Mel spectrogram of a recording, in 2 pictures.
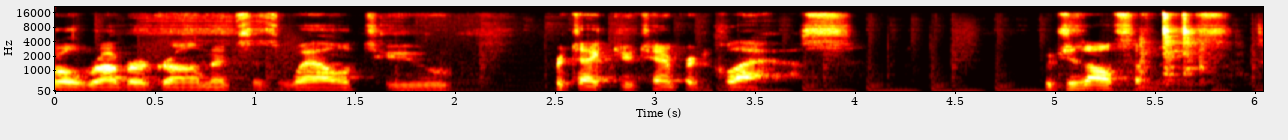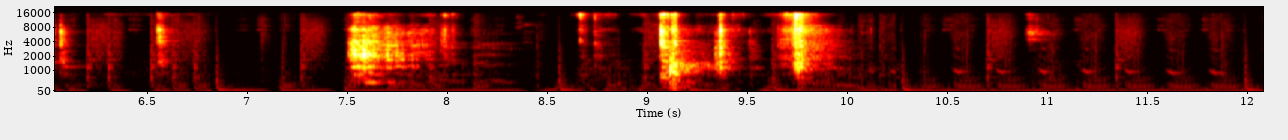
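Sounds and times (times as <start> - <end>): electronic music with steady beat: 3.7 - 12.0
hardware clattering on wooden workbench: 5.4 - 6.8, 7.5 - 8.1.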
